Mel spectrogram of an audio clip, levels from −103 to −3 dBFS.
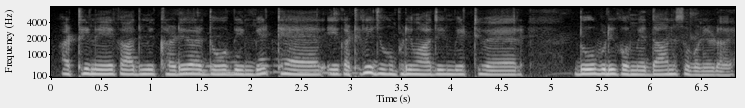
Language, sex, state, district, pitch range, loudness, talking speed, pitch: Marwari, female, Rajasthan, Churu, 170-185 Hz, -32 LUFS, 195 wpm, 180 Hz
